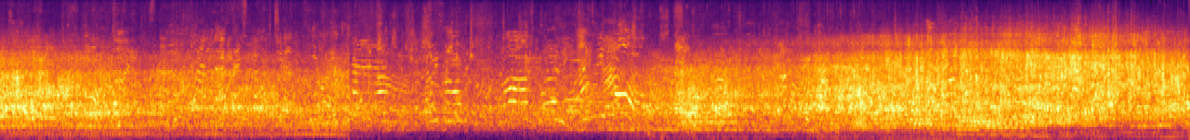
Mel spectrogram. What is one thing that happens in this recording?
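Propeller planes drone overhead, their engines growing to a loud roar as they pass.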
